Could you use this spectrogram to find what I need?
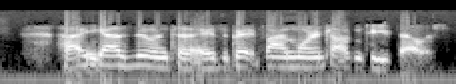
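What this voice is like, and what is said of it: Imitates another person's voice. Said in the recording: “I'm going to be doing Bill Clinton.”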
